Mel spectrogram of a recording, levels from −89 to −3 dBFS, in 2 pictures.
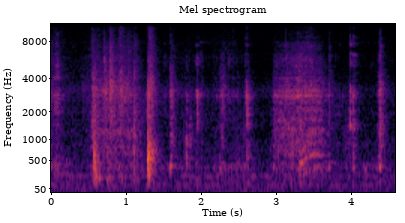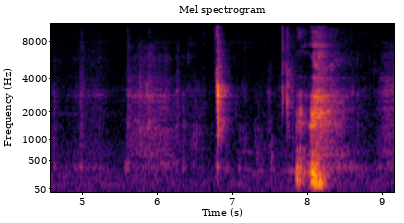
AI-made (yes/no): no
